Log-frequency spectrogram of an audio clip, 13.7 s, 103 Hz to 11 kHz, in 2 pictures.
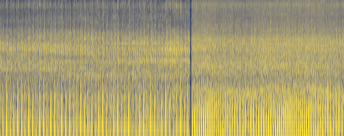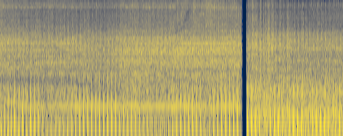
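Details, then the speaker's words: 1983 Stinger go-kart small single-cylinder engine running during restoration: loud uneven metallic rattle on top from a loose steering wheel, not the engine; the engine itself sounds good. "okay it was a steering wheel okay it's the steering wheel making all that [Music] noise see the engine sounds good though"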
